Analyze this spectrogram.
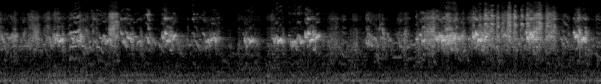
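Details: Baby chickens playing indoors, sharp high peeps in short rhythmic bursts, growing into a louder, denser chorus in the second half.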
